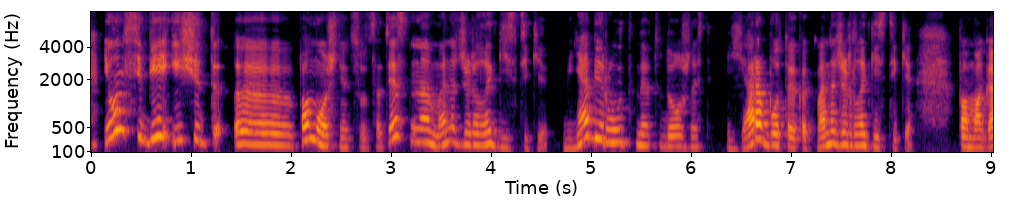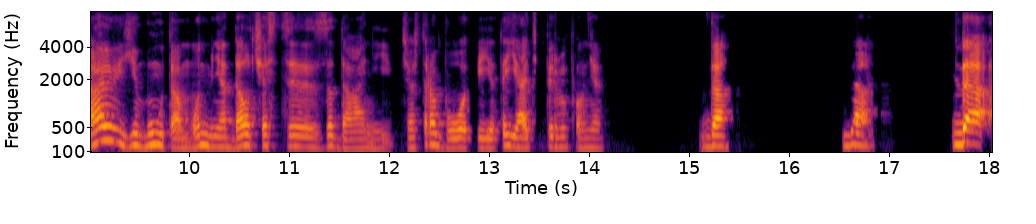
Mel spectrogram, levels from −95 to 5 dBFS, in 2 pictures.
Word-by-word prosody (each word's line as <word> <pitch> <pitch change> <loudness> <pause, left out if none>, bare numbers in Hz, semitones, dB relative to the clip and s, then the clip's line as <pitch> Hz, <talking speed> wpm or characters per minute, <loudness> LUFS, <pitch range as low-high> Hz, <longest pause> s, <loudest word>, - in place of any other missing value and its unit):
И - - +2
он 450 +5 +4
себе 315 - +2
ищет, 270 -6 -2
э, 195 -3 0
помощницу. 185 - 0
Соответственно, 275 -7 -1
менеджера 200 0 -4
логистики. 155 -7 -6
Меня 145 - +1
берут 235 -6 -2
на 190 -1 -3
эту 185 0 -14
должность. 170 -1 -7 0.2
Я 135 +5 +1
работаю 190 - +3
как - - -9
менеджер 195 +2 -1
логистики. 160 -7 -6 0.4
Помогаю 170 +11 +4 0.2
ему, 195 +3 0
там, 190 - -2
он 180 +3 0
мне 170 -3 -3
отдал 170 +3 +3
часть, 180 -1 -3
э, 170 -2 -3
заданий, 145 - -6
часть 155 +4 -9
работы, 155 -6 -2
это 150 +5 -5
я 175 -3 +1
теперь 170 -1 -9
выполняю 150 -2 -10 1.0
Да. 175 +2 +6 1.2
Да, - - 0 0.8
да. 210 +1 +10
185 Hz, 125 wpm, -24 LUFS, 160-210 Hz, 1.2 s, да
